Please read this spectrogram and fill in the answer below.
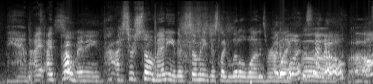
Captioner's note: groans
